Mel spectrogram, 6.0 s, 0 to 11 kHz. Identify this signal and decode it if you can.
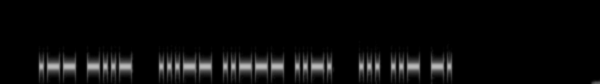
Morse code, heard as a keyed tone, about 30 wpm, 700 Hz. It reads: WX 32F SUN
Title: Practice QSO - Exchange 2 - Info - 30wpm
